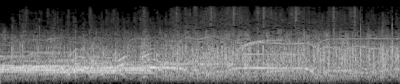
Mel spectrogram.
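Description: A crowd applauding, with several long held pitched tones sounding over the clapping, a low one and a higher, whistle-like one, each lasting about a second.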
